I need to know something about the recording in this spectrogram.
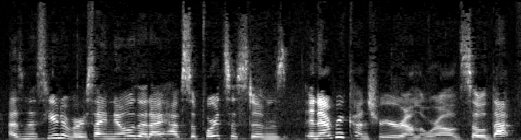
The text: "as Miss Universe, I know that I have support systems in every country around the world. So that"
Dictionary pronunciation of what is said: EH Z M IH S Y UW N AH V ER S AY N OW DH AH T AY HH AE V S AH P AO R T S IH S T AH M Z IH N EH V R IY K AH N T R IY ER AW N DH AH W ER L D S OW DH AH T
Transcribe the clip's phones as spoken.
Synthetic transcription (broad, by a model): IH Z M IH S Y UW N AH V ER S AY N OW DH AH T AY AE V S AH P AO R T S IH S T AH M Z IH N EH V R IY K AH N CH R IY ER AW N DH AH W ER L D S OW DH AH T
